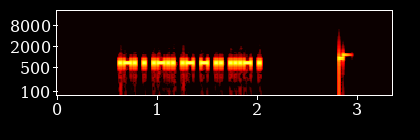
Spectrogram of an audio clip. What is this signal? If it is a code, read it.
Morse code, heard as a keyed tone, about 51 wpm, 700 Hz. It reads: RELATIVE
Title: Sentences from Top 1400 Words - New Word Drill Alt - 50wpm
